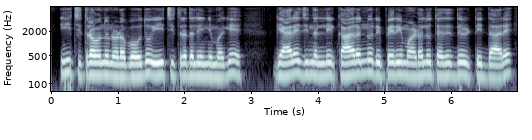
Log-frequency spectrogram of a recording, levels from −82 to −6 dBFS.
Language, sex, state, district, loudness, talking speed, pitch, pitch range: Kannada, male, Karnataka, Shimoga, -14 LUFS, 120 wpm, 165 Hz, 160-170 Hz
